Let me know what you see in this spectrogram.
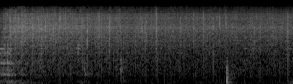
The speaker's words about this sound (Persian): چقدر اینجا شلوغه، یعنی این صدای قل زدن، سرخ شدن، اینا واقعا صدای مورد علاقه منه. من که لذت میبرم، شما چطور؟ به قول دوستان گوش قلقلی ها رو توی مایتابه یه تابش میدم تا قشنگ همه جاش سرخ بشه.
